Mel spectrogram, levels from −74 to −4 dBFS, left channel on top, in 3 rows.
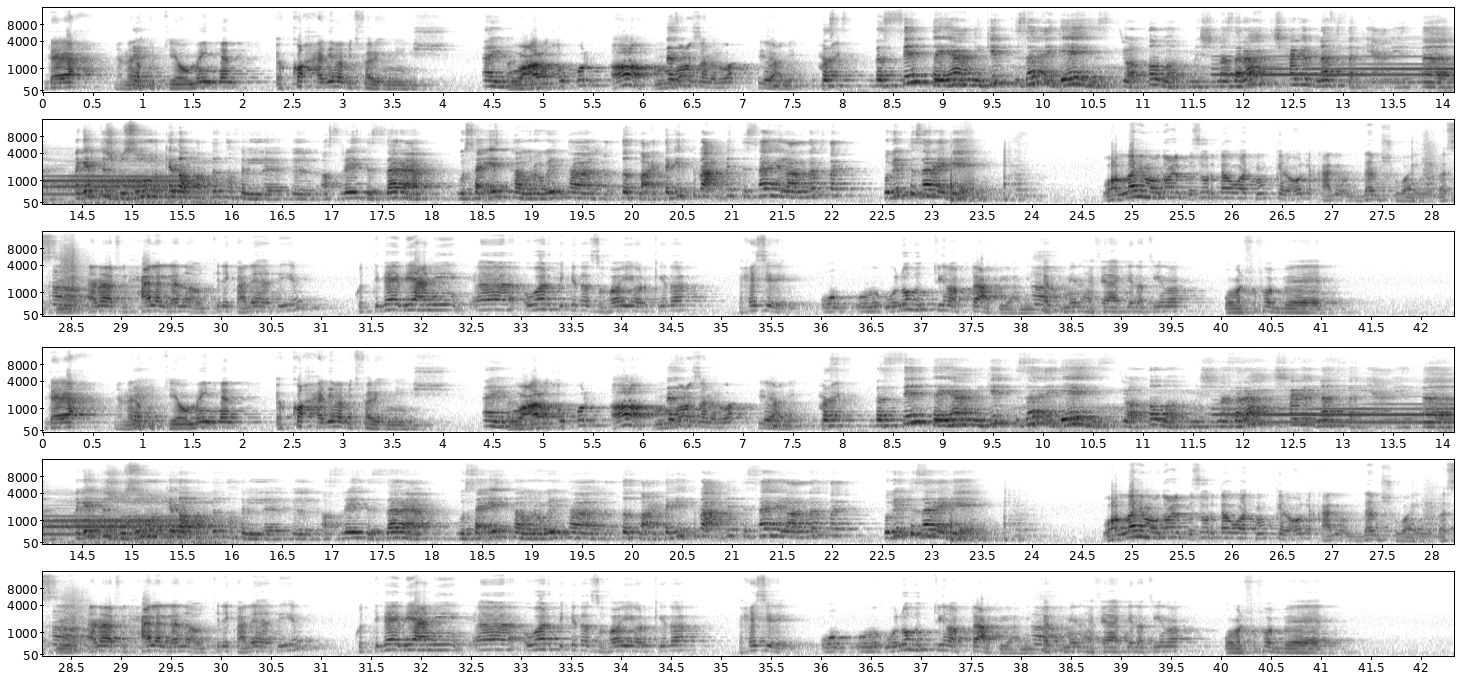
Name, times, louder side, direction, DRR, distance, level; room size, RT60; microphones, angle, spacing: voice 1, 0.0-1.9 2.3-4.0 4.6-8.0 24.7-30.8 31.3-34.7 35.2-35.7 36.0-39.6 40.0-41.0, equal, ahead, 5 dB, 1.2 m, -26 dB
voice 2, 4.4-4.7 6.2-6.3 7.2-7.4 7.8-7.9 8.3-12.9 13.2-14.1 14.4-17.9 18.2-21.0 21.3-22.1 22.5-23.4 28.3-28.6 38.1-38.4, left 1 dB, 35° left, -3 dB, 3.7 m, -23 dB
sound 1, 9.3-15.9, right 2 dB, 40° right, 2.3 m, -34 dB
Wind instrument woodwind instrument, 11.6-15.8, equal, 90° left, 6.2 m, -27 dB
sound 2, 20.7-20.8 21.4-21.5 21.6-21.7 22.0-24.1 24.8-25.2 25.5-25.6 25.8-25.9 26.5-26.8 27.1-27.4 27.8-29.1, left 3 dB, 60° left, 2.1 m, -36 dB
24.0 x 17.0 x 3.4 m, 0.88 s
head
